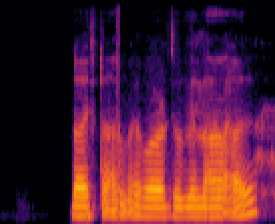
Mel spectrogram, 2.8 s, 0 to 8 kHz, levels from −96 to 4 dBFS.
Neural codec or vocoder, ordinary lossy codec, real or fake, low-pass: codec, 16 kHz, 4 kbps, FunCodec, trained on LibriTTS, 50 frames a second; AAC, 48 kbps; fake; 7.2 kHz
